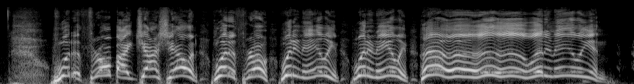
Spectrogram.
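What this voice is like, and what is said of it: Sports announcer impression. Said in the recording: “my Tony Romo impression before, right? I mean, it's second to none ... my impression of Tony Romo calling a Buffalo Bills game”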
